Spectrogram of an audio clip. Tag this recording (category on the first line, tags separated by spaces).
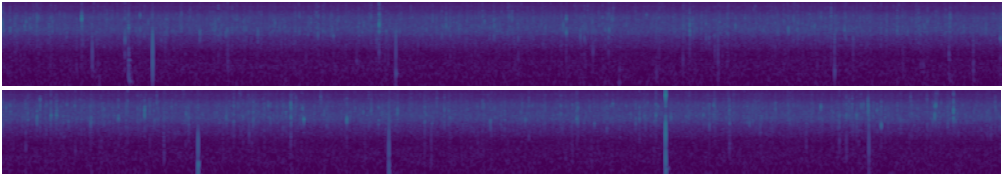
Soundscapes > Nature
sound-installation natural-soundscape nature artistic-intervention alice-holt-forest weather-data modified-soundscape raspberry-pi soundscape data-to-sound field-recording Dendrophone phenological-recording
